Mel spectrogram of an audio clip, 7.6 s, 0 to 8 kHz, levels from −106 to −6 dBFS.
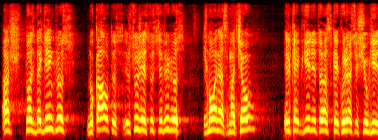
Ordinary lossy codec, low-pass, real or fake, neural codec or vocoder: none; 7.2 kHz; fake; codec, 16 kHz, 16 kbps, FreqCodec, smaller model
